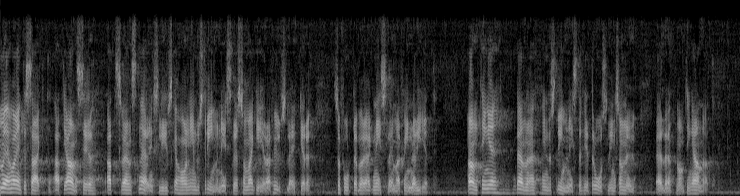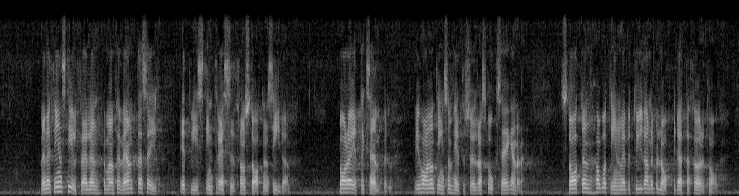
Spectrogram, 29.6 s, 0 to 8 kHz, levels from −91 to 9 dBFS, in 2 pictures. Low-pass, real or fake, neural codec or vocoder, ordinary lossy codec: 7.2 kHz; fake; vocoder, 22.05 kHz, 80 mel bands, HiFi-GAN; none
